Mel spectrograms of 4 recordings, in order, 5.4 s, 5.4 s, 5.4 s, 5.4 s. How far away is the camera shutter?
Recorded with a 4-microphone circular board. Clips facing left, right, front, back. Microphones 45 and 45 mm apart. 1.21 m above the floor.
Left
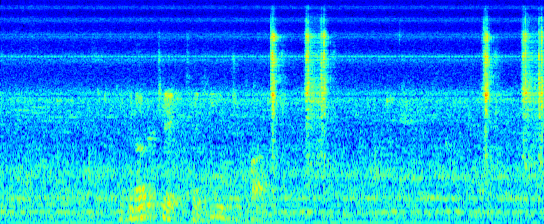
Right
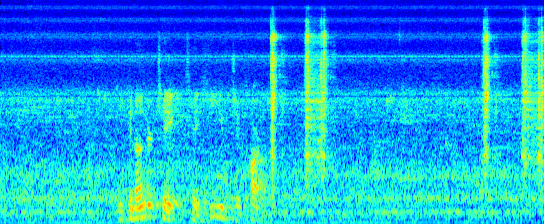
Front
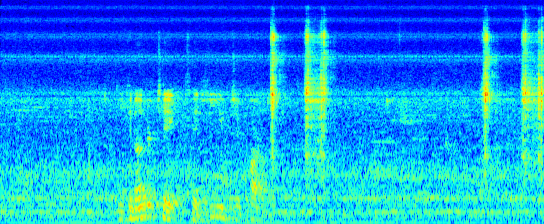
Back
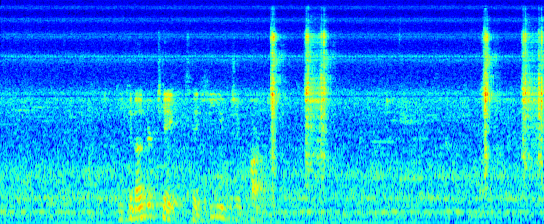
About 1.5 m.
